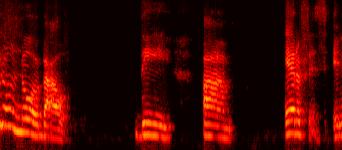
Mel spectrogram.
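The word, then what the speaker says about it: Oedipus: So, we're gonna talk about this thing called the edifice and the electra um complex. So, if you don't know about the um edifice and it's spelled the O is silent.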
